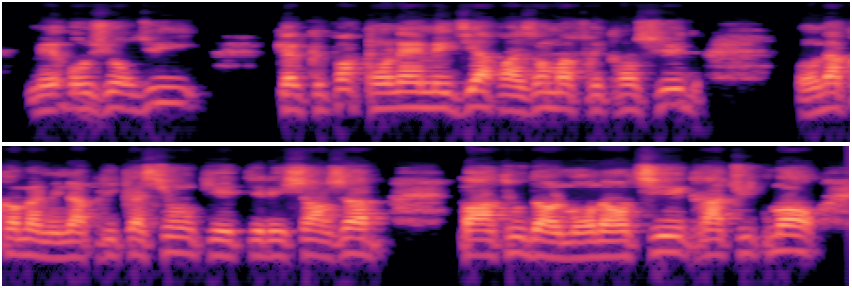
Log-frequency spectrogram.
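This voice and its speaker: A man with a Réunion accent at a fairly quick pace. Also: medium pitch for a man, fairly even intonation. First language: Réunion Creole (speaking French). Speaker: radio host and DJ. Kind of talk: radio interview chat.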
